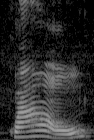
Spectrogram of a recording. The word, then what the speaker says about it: qual: Qual é o seu nome? Qual é o seu nome? So the qual, the L, sounds like U, sounds like a very weak U.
